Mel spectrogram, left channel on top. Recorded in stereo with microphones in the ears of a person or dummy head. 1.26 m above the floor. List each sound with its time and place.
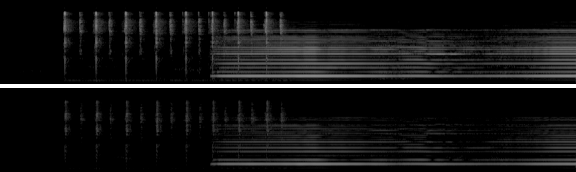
0.6 s scissors: 60° left (ahead or behind), 0.5 m
2.1 s a violin: 55° left (ahead or behind), 0.8 m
